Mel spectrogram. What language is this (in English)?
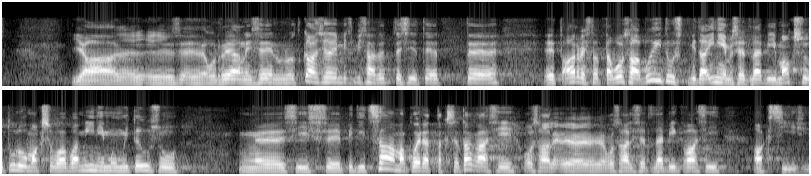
Estonian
